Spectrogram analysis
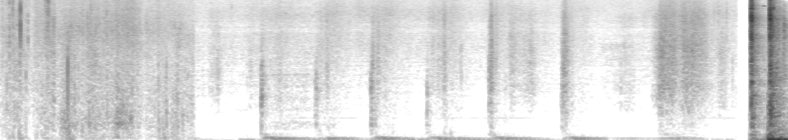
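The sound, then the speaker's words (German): A brief rustle, then a steady run of heavy footsteps walking away, ending in a loud, sharp door slam as someone slams the door behind him and leaves the house. “Georg knallt die Tür hinter sich zu und verlässt das Haus.”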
